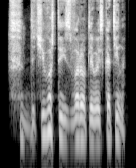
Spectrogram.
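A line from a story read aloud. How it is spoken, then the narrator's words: Snorted. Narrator (Russian): фыркнул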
